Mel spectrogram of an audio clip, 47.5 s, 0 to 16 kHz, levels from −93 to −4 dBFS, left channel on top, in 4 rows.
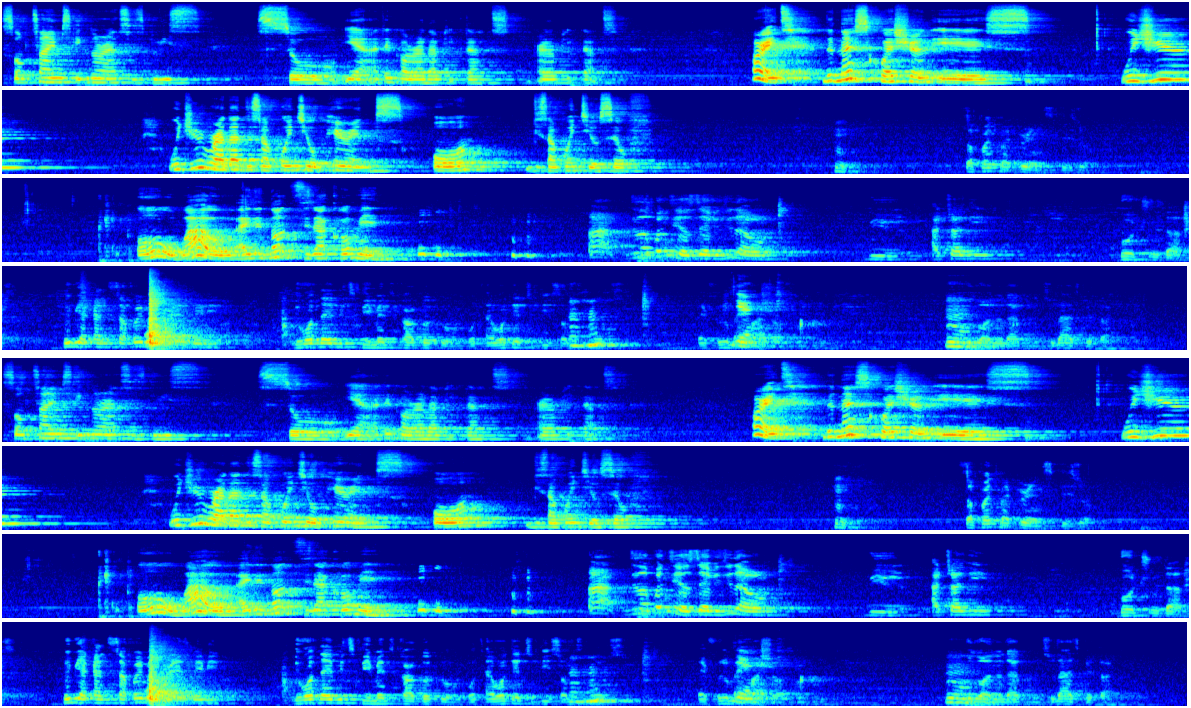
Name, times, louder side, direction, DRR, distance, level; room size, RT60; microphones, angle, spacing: voice 1, 0.0-1.8 2.6-4.4 4.6-5.0 5.4-5.6 5.8-5.9 7.5-10.3 11.2-12.0 13.5-15.9 16.2-16.6 17.1-18.3 25.1-27.6 37.0-37.3 41.3-41.6 42.9-43.1 45.0-45.4, left 3 dB, 85° left, 5 dB, 2.2 m, -33 dB
voice 2, 21.5-22.8 24.7-24.9 26.1-26.2 27.9-28.2 28.8-29.1 29.6-31.4 32.4-33.6 34.9-35.5 36.2-37.8 38.5-41.7 42.6-43.6 45.2-46.7, right 2 dB, 55° right, 5 dB, 1.7 m, -46 dB
22.0 x 13.5 x 9.2 m, 1.5 s
head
